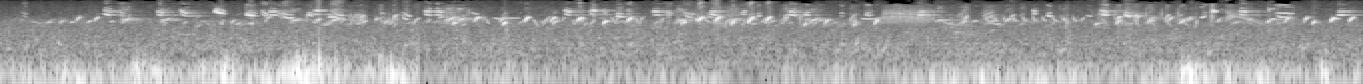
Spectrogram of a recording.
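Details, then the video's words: European goldfinches singing as a group to stimulate other goldfinches; a busy tangle of high liquid twitters and short buzzes, with a few low thuds in the background. "بتبتة الحسون أفضل البتبتات الجماعية stimulation de chant chardonneret"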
